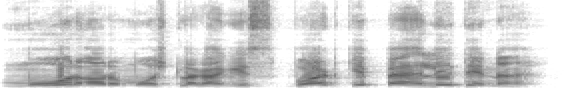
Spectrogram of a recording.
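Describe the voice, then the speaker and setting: A man's voice: high voice, animated, measured pace, pushed and bright. A man teaching English grammar in a live online class. He asks questions and answers them himself, drops English phrases into his Hindi explanation, and keeps checking whether students understand.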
